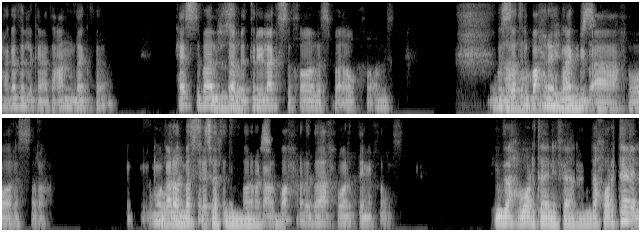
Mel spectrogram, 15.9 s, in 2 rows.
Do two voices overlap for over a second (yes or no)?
yes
